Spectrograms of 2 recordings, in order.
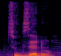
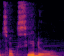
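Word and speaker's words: tuxedo: call it Tu zedo he's not wearing a tuo he's wearing a toxedo I can see how you would make that mistake based on the way it's spelled but just in case you've been making the mistake it's called a toxedo not a tuo for next time so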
